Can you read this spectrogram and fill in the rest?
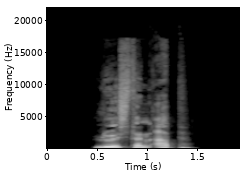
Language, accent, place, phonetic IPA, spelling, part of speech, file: German, Germany, Berlin, [ˌløːstn̩ ˈap], lösten ab, verb, De-lösten ab.ogg
- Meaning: inflection of ablösen: 1. first/third-person plural preterite 2. first/third-person plural subjunctive II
